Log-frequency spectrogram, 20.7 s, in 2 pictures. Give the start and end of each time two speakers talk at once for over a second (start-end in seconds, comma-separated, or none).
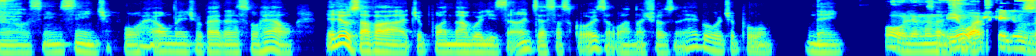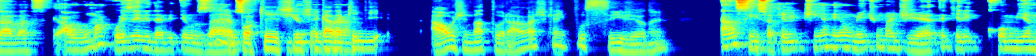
12.4-14.0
